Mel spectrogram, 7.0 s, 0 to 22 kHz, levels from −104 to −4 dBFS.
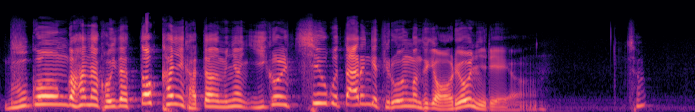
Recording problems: none

